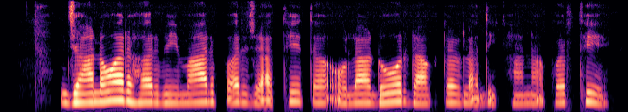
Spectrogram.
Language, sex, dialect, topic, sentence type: Chhattisgarhi, female, Northern/Bhandar, agriculture, statement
